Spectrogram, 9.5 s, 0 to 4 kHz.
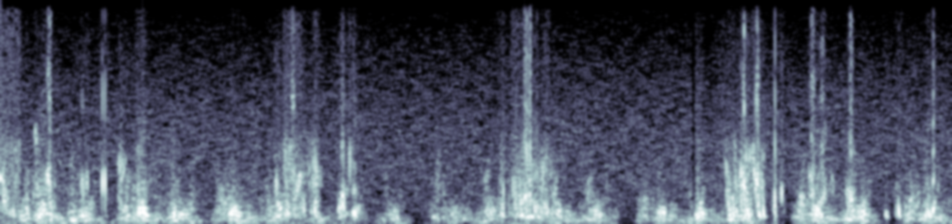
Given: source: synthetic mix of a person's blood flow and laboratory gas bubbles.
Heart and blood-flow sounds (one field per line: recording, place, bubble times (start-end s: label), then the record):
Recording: Doppler ultrasound of blood flow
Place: precordium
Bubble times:
0.00-0.30 s: bubbles
0.33-0.56 s: bubbles
0.79-0.90 s: bubbles
0.98-1.08 s: bubbles
1.16-1.26 s: bubbles
1.34-1.47 s: bubbles
2.73-3.23 s: bubbles
3.35-3.60 s: bubbles
4.98-5.58 s: bubbles
7.21-7.86 s: bubbles
8.07-8.34 s: bubbles
8.45-8.55 s: bubbles
8.84-8.89 s: bubbles
8.94-9.04 s: bubbles
9.29-9.38 s: bubbles
From the record:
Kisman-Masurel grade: 233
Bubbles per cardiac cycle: several, 3 to 8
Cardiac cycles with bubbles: 50 to 99%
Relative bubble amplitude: loud (0.450 to 0.775)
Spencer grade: 3 (all of the cardiac periods contain showers or single bubble signals, but not dominating or overriding the cardiac motion signals)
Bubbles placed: anywhere in the cardiac cycle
